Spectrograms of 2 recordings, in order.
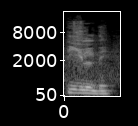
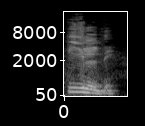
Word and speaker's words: tilde: acento solamente no lleva tilde por alguna norma ortográfica que vamos a ver hoy aquí vemos por ejemplo la palabra tilde vemos que steele se pronuncia con mayor intensidad y de con menor intensidad pues la sílaba que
